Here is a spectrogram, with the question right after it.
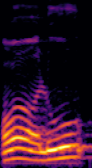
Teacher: Qalu fathah diikuti alif 2 harakat, lu duma diikuti wawu sukun 2 harakat masing-masing mat tabi'i.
